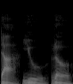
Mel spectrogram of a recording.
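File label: "tayuro", concatenated syllables; Affixing experiment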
